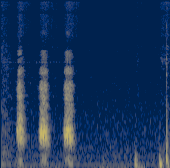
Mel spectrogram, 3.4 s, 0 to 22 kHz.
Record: {
  "exhalation_length": "3.4 s",
  "exhalation_amplitude": 6954,
  "exhalation_signal_mean_std_ratio": 0.34,
  "survey_phase": "beta (2021-08-13 to 2022-03-07)",
  "age": "18-44",
  "gender": "Male",
  "wearing_mask": "No",
  "symptom_cough_any": true,
  "symptom_runny_or_blocked_nose": true,
  "symptom_sore_throat": true,
  "symptom_change_to_sense_of_smell_or_taste": true,
  "symptom_other": true,
  "symptom_onset": "5 days",
  "smoker_status": "Never smoked",
  "respiratory_condition_asthma": false,
  "respiratory_condition_other": false,
  "recruitment_source": "Test and Trace",
  "submission_delay": "2 days",
  "covid_test_result": "Positive",
  "covid_test_method": "RT-qPCR",
  "covid_ct_value": 19.5,
  "covid_ct_gene": "N gene"
}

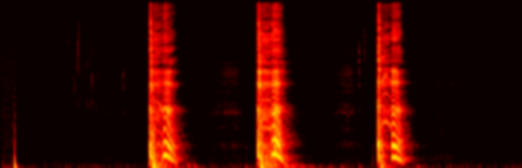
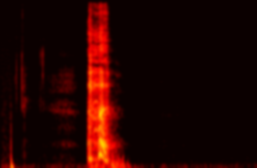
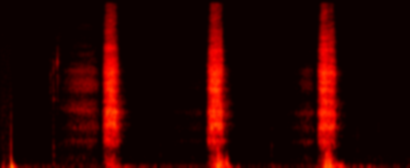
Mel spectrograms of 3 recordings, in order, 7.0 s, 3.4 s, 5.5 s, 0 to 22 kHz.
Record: {
  "three_cough_length": "7.0 s",
  "three_cough_amplitude": 13625,
  "three_cough_signal_mean_std_ratio": 0.27,
  "cough_length": "3.4 s",
  "cough_amplitude": 9741,
  "cough_signal_mean_std_ratio": 0.2,
  "exhalation_length": "5.5 s",
  "exhalation_amplitude": 2000,
  "exhalation_signal_mean_std_ratio": 0.3,
  "survey_phase": "beta (2021-08-13 to 2022-03-07)",
  "age": "45-64",
  "gender": "Female",
  "wearing_mask": "No",
  "symptom_abdominal_pain": true,
  "symptom_fatigue": true,
  "symptom_headache": true,
  "symptom_onset": "2 days",
  "smoker_status": "Ex-smoker",
  "respiratory_condition_asthma": false,
  "respiratory_condition_other": false,
  "recruitment_source": "Test and Trace",
  "submission_delay": "1 day",
  "covid_test_result": "Positive",
  "covid_test_method": "RT-qPCR",
  "covid_ct_value": 28.5,
  "covid_ct_gene": "ORF1ab gene",
  "covid_ct_mean": 29.3,
  "covid_viral_load": "250 copies/ml",
  "covid_viral_load_category": "Minimal viral load (< 10K copies/ml)"
}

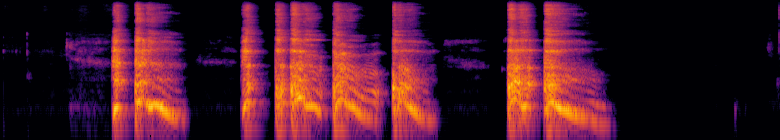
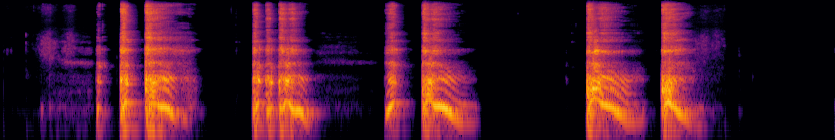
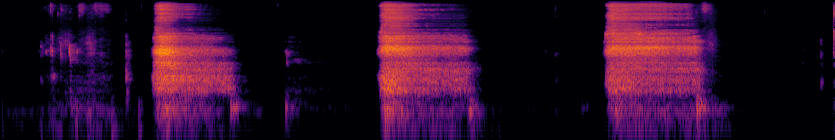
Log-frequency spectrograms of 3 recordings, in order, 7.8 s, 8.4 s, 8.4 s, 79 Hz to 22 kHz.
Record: {
  "three_cough_length": "7.8 s",
  "three_cough_amplitude": 32768,
  "three_cough_signal_mean_std_ratio": 0.46,
  "cough_length": "8.4 s",
  "cough_amplitude": 32768,
  "cough_signal_mean_std_ratio": 0.41,
  "exhalation_length": "8.4 s",
  "exhalation_amplitude": 24173,
  "exhalation_signal_mean_std_ratio": 0.39,
  "survey_phase": "beta (2021-08-13 to 2022-03-07)",
  "age": "45-64",
  "gender": "Female",
  "wearing_mask": "No",
  "symptom_none": true,
  "smoker_status": "Never smoked",
  "respiratory_condition_asthma": false,
  "respiratory_condition_other": true,
  "recruitment_source": "REACT",
  "submission_delay": "2 days",
  "covid_test_result": "Negative",
  "covid_test_method": "RT-qPCR",
  "influenza_a_test_result": "Negative",
  "influenza_b_test_result": "Negative"
}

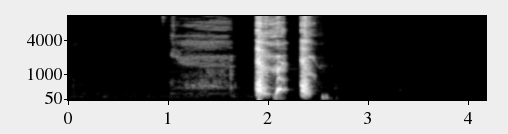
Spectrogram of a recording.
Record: {
  "cough_length": "4.2 s",
  "cough_amplitude": 32768,
  "cough_signal_mean_std_ratio": 0.19,
  "survey_phase": "beta (2021-08-13 to 2022-03-07)",
  "age": "18-44",
  "gender": "Female",
  "wearing_mask": "No",
  "symptom_none": true,
  "smoker_status": "Never smoked",
  "respiratory_condition_asthma": false,
  "respiratory_condition_other": false,
  "recruitment_source": "REACT",
  "submission_delay": "3 days",
  "covid_test_result": "Negative",
  "covid_test_method": "RT-qPCR",
  "influenza_a_test_result": "Negative",
  "influenza_b_test_result": "Negative"
}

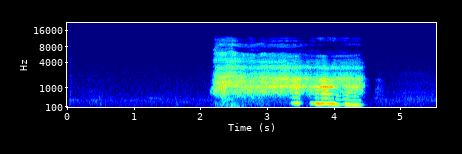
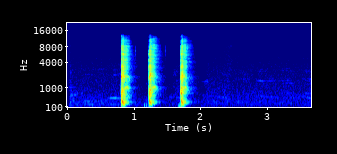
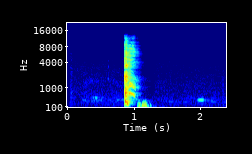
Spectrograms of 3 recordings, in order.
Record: {
  "exhalation_length": "5.5 s",
  "exhalation_amplitude": 8755,
  "exhalation_signal_mean_std_ratio": 0.51,
  "three_cough_length": "3.7 s",
  "three_cough_amplitude": 15238,
  "three_cough_signal_mean_std_ratio": 0.2,
  "cough_length": "2.4 s",
  "cough_amplitude": 21957,
  "cough_signal_mean_std_ratio": 0.19,
  "survey_phase": "beta (2021-08-13 to 2022-03-07)",
  "age": "45-64",
  "gender": "Female",
  "wearing_mask": "No",
  "symptom_none": true,
  "smoker_status": "Ex-smoker",
  "respiratory_condition_asthma": false,
  "respiratory_condition_other": false,
  "recruitment_source": "REACT",
  "submission_delay": "1 day",
  "covid_test_result": "Negative",
  "covid_test_method": "RT-qPCR",
  "influenza_a_test_result": "Negative",
  "influenza_b_test_result": "Negative"
}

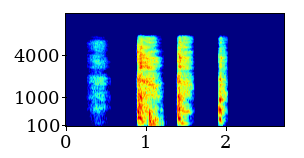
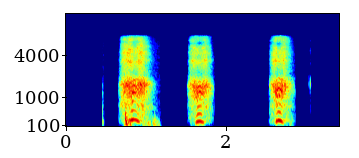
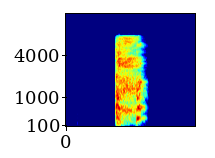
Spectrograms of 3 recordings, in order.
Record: {
  "three_cough_length": "2.7 s",
  "three_cough_amplitude": 30208,
  "three_cough_signal_mean_std_ratio": 0.3,
  "exhalation_length": "3.4 s",
  "exhalation_amplitude": 30973,
  "exhalation_signal_mean_std_ratio": 0.39,
  "cough_length": "1.6 s",
  "cough_amplitude": 29397,
  "cough_signal_mean_std_ratio": 0.36,
  "survey_phase": "beta (2021-08-13 to 2022-03-07)",
  "age": "18-44",
  "gender": "Female",
  "wearing_mask": "No",
  "symptom_none": true,
  "smoker_status": "Ex-smoker",
  "respiratory_condition_asthma": false,
  "respiratory_condition_other": false,
  "recruitment_source": "REACT",
  "submission_delay": "2 days",
  "covid_test_result": "Negative",
  "covid_test_method": "RT-qPCR",
  "influenza_a_test_result": "Negative",
  "influenza_b_test_result": "Negative"
}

